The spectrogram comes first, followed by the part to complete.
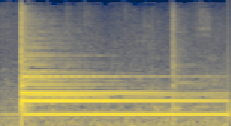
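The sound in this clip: A peace bell is struck once, giving a sharp attack and then a clear, sustained metallic tone that rings on and fades slowly, with no voices.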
